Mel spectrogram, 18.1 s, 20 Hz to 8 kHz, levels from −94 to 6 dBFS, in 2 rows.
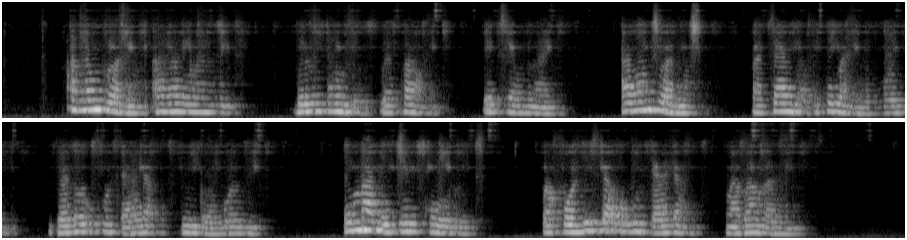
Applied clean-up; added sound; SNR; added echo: neural mask model DeepFilterNet 3.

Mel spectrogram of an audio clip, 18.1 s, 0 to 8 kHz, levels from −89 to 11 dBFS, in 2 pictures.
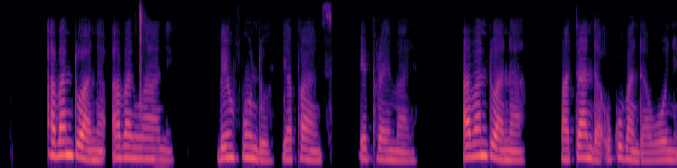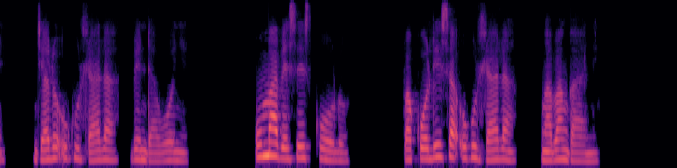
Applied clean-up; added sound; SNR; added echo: none; none; none; none.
